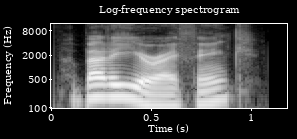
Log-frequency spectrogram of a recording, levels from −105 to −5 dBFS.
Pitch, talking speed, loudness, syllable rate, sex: 145 Hz, 255 wpm, -15 LUFS, 6.8 syllables/s, male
